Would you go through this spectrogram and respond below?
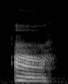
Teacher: that's the lowest part of your mouth the least tense of it and it's not rounded because your mouth just falls open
